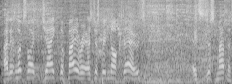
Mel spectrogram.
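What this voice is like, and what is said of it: Hoarse, strained voice. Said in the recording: “I am losing my voice”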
